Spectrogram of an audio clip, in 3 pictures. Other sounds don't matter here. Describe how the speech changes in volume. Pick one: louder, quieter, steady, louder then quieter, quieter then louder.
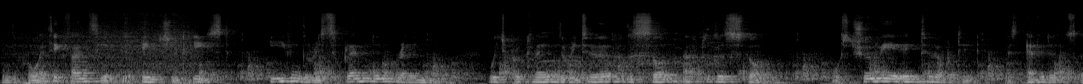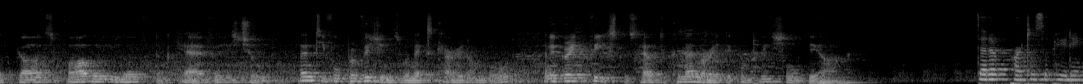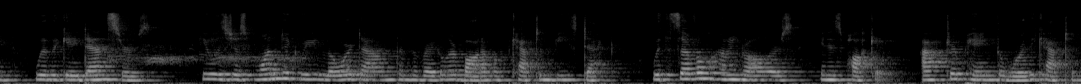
steady.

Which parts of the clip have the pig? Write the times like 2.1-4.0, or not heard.
not heard.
